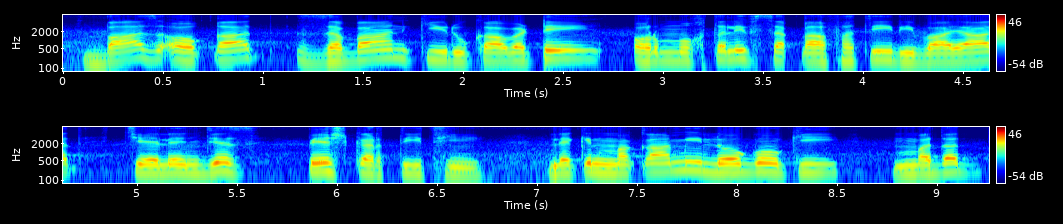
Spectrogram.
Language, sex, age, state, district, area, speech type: Urdu, male, 18-30, Uttar Pradesh, Saharanpur, urban, spontaneous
